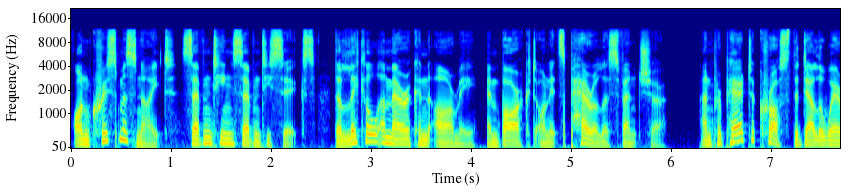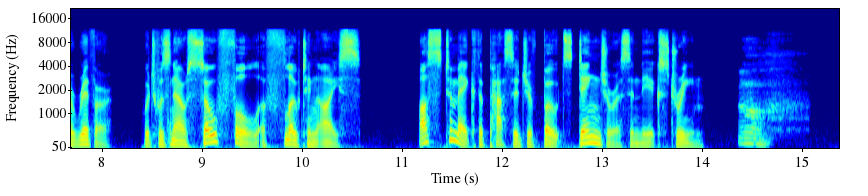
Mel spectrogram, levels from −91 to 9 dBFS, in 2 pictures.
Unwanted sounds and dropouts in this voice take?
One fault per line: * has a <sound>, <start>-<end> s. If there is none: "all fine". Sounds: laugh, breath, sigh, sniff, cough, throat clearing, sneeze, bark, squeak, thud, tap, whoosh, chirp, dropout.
* has a sigh, 14.3-15.1 s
